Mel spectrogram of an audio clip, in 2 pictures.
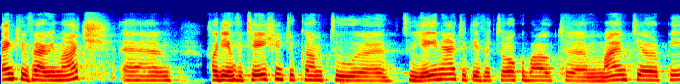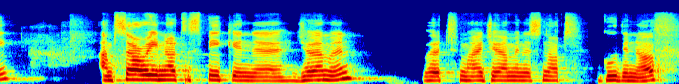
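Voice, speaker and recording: In a Dutch accent, a woman at medium pitch speaks at a fairly slow pace with fairly even intonation. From Netherlands, Nijmegen. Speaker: physiotherapist. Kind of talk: lecture. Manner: halting.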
